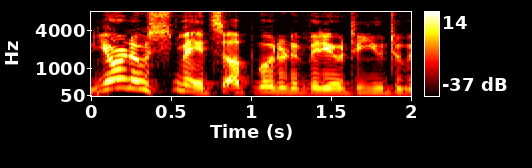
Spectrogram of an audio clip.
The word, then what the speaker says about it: Jarno Smeets: Now I get to show off my Dutch pronunciation. Jarno Smeets uploaded a video to YouTube in March of 2012, but this wasn't like, babies licking fingers or cats playing keyboards.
